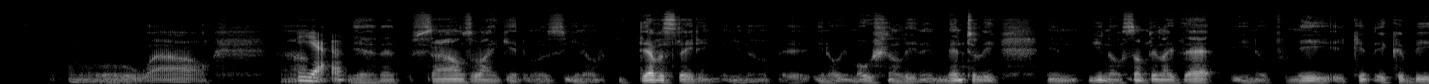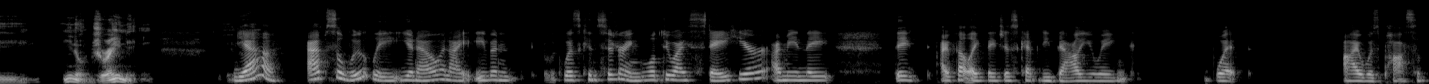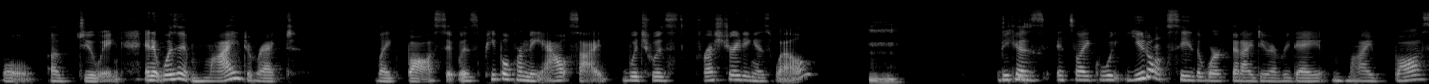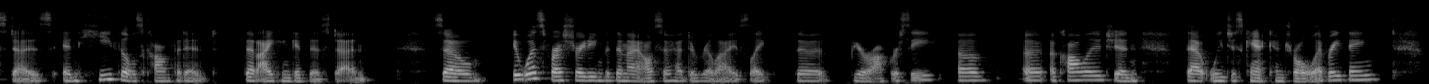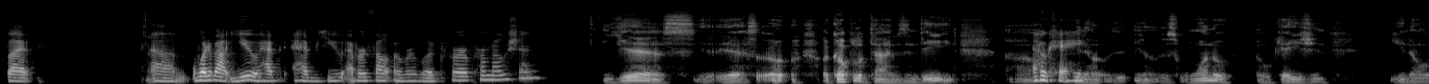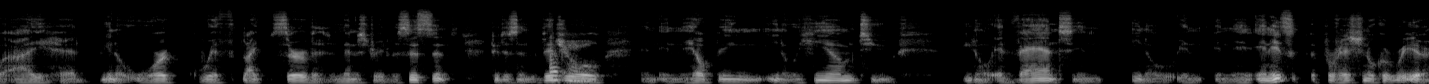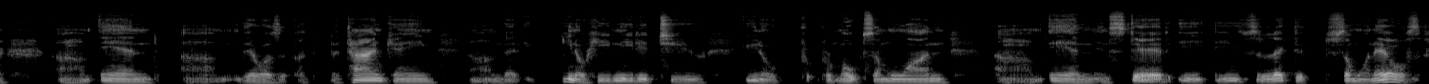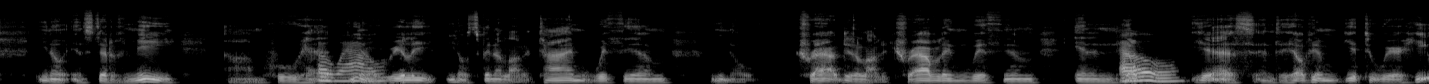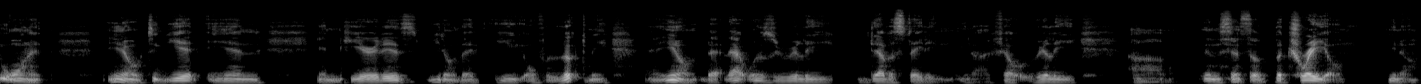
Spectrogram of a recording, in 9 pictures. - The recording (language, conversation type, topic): English, unstructured, Have you ever felt overlooked for a promotion?
- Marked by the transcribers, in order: drawn out: "Oh"; other background noise; laughing while speaking: "Okay"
